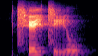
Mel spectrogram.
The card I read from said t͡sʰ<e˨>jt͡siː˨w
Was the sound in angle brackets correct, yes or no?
no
